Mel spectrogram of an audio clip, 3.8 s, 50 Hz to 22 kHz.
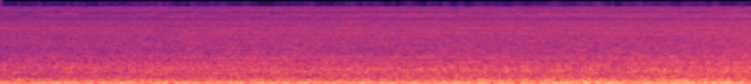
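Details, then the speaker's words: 2-ton apartment AC with a bad thermostat, after new filter and pan tablets: calling for cooling at 72 with room at 79, fan on auto; steady low hum and even fan rush, no rattles; cooling normally. "got four pan tablets in there and filter and we'll call for cooling fans on auto set at 72 and it's 79 in here we got it on hold refrigerant there's the fan"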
